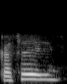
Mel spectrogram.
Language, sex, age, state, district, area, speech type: Kannada, male, 30-45, Karnataka, Gadag, rural, conversation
